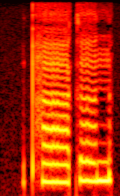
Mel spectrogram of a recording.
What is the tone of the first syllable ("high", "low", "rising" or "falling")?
low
